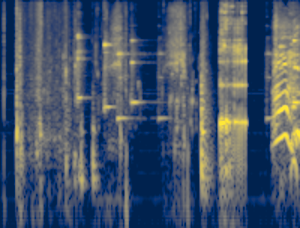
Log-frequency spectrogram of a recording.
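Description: A short cartoon music cue of a few brief plinking notes among quick noisy sound-effect bursts, with laughter starting near the end.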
